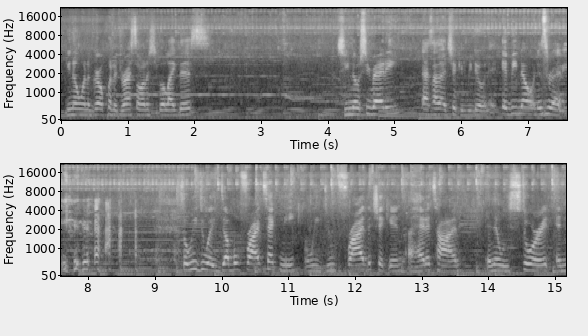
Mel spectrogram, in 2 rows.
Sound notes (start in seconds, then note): 7.6 laughs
